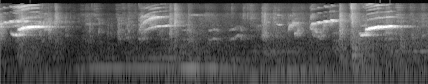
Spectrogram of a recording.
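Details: A mockingbird recorded in Soacha, delivering short whistled phrases that slur downward and bend upward, separated by brief gaps, with one faint low hum in the background.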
